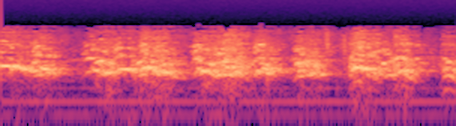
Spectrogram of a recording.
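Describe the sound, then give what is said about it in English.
A pack of sled dogs in Selkirk barks and yips in quick, overlapping bursts, fairly loud, with a few whimpering cries mixed in over a steady low hum. “These dogs look as if they've come a long way. Easy, King. Quiet, fella.”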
